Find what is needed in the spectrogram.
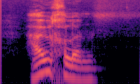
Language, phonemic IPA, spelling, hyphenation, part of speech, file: Dutch, /ˈɦœy̯.xə.lə(n)/, huichelen, hui‧che‧len, verb, Nl-huichelen.ogg
- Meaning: to feign, to pretend, to act hypocritically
